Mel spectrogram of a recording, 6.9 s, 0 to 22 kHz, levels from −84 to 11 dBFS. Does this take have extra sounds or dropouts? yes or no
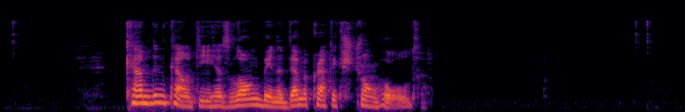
no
